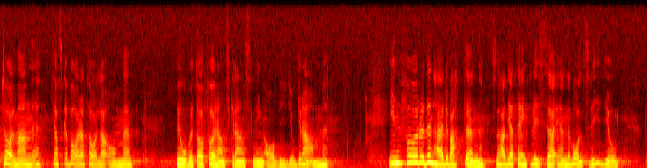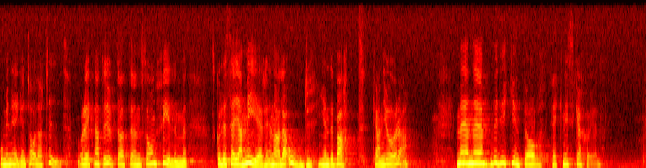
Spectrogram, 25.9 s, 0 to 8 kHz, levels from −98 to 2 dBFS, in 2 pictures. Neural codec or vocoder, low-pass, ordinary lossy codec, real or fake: none; none; none; real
